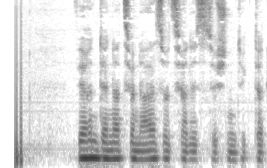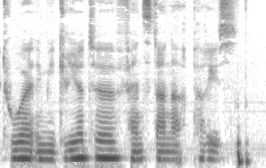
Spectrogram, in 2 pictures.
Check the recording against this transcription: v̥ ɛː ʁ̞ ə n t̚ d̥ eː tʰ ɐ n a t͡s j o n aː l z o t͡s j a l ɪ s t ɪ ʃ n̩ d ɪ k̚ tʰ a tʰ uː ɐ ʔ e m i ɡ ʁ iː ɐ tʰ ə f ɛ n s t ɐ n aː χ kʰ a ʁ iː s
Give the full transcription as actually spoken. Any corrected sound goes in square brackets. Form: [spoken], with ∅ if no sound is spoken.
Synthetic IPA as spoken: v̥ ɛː ʁ̞ ə n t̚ d̥ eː [∅] ɐ n a t͡s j o n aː l z o t͡s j a l ɪ s t ɪ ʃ n̩ d ɪ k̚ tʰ a tʰ uː ɐ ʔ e m i ɡ ʁ iː ɐ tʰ ə f ɛ n s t ɐ n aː χ [pʰ] a ʁ iː s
